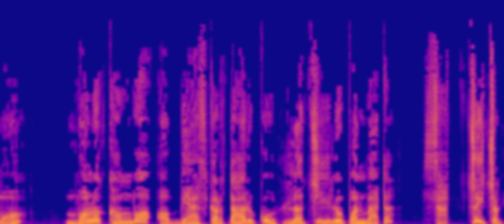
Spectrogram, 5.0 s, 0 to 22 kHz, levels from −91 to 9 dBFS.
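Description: No technical faults can be heard anywhere in this speech recording. The audio continues without any break or disturbance to point to.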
